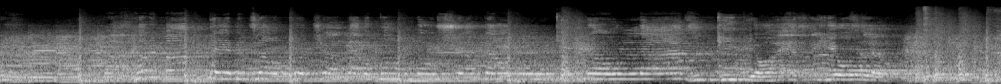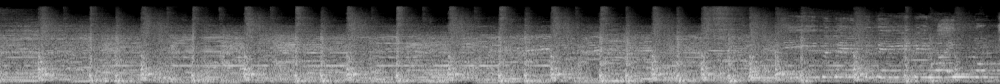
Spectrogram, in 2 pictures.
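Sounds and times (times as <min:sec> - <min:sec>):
distorted electric guitar: 0:00.0 - 0:07.2, 0:08.0 - 0:20.0
bass guitar: 0:00.0 - 0:20.0
drum kit with cymbal crashes: 0:09.1 - 0:20.0.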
